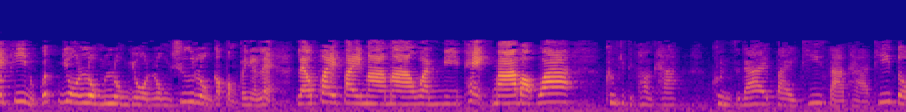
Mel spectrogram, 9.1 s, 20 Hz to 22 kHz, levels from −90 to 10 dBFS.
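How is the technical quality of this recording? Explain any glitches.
The quality is poor: the speech carries plainly audible compression damage from start to finish. There is nothing above 5.8 kHz, and the band below sounds watery and swirly, with metallic chirps on s sounds and smeared consonant attacks. The likely cause is MP3 compression at a low bitrate, roughly 25 to 30 kbps, where the encoder drops the treble at a fixed cut-off and zeroes weak frequency lines that flicker from frame to frame.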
